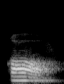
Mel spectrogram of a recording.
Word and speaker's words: ق: Vous avez beaucoup de difficultés pour qu'ils prononcent ça lettre là. Qaf.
